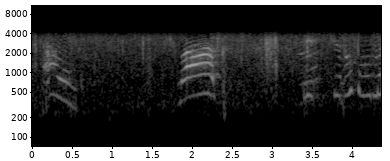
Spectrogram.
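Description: A young child's voice making two short drawn-out calls: the first falls in pitch, and the second, louder one, about two seconds in, rises and then falls.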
